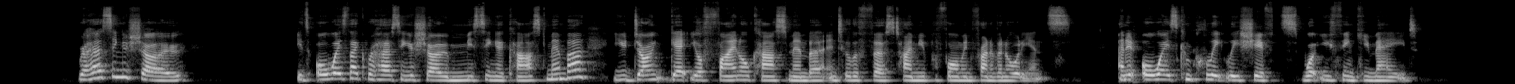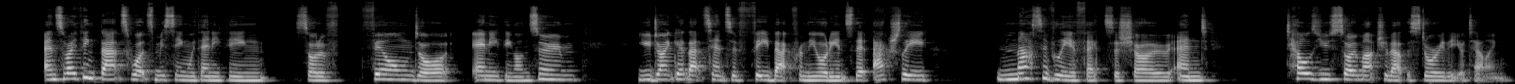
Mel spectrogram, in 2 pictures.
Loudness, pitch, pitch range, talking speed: -19 LUFS, 195 Hz, 185-220 Hz, 165 wpm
